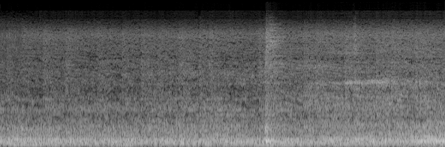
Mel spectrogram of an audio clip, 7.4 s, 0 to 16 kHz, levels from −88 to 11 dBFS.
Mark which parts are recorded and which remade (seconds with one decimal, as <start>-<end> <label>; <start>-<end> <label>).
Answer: 0.0-7.4 recorded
